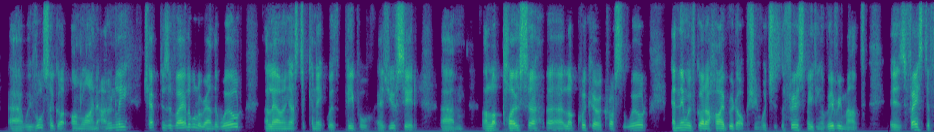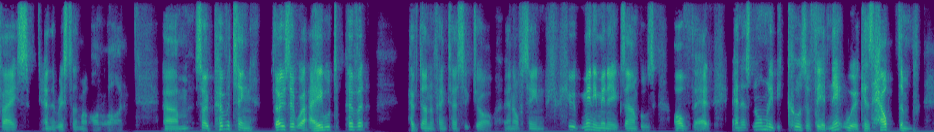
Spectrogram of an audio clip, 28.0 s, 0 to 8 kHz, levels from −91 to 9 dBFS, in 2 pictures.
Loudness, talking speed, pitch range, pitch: -24 LUFS, 190 wpm, 120-150 Hz, 130 Hz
